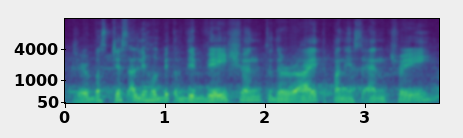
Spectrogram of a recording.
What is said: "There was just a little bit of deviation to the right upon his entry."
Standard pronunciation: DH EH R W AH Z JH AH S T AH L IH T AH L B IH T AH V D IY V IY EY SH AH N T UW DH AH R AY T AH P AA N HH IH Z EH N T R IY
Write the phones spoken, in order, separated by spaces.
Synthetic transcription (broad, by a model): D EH R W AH S JH AH S T AH L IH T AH L B IH T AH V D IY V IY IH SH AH N T UW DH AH R AY T AH P AA N HH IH S EH N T R IY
